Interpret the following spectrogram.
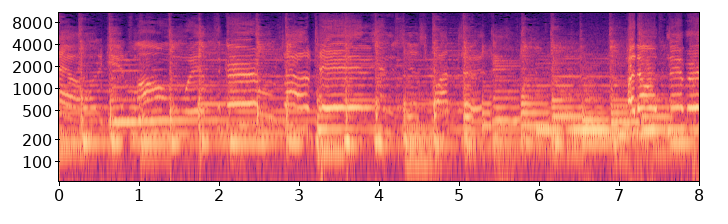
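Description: Country band playing an instrumental break between verses, plucked guitar over a steady rhythm with a wavering lead melody; the singing comes back in right at the end.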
